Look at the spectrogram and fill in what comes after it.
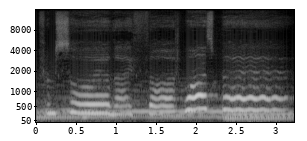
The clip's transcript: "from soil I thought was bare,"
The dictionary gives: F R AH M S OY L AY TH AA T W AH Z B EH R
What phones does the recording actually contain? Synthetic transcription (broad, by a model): F R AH M S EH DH AY TH AA T W AH Z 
